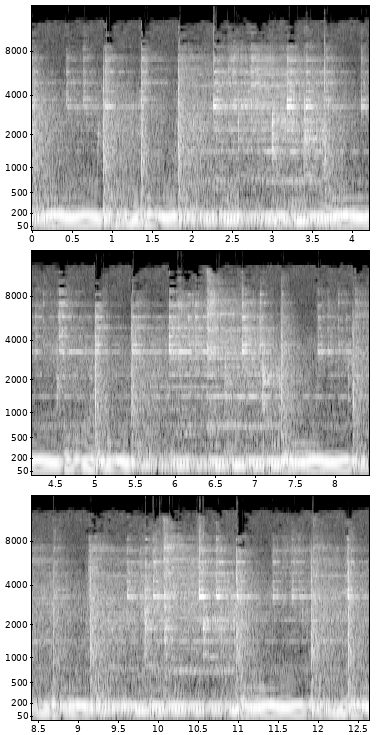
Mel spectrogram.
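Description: Heavy metal band playing loud and live, with a drum kit and bass drum hitting steadily over a heavy, sustained low end of bass and guitars.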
